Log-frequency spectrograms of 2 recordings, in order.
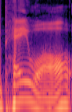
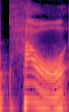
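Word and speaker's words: Pawol: Her name is Jen Paywall, or Powell as it's pronounced. It's P-A-W-O-L.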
